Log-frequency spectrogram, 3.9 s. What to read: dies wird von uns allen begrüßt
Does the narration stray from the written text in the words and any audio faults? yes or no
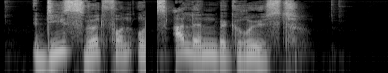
yes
